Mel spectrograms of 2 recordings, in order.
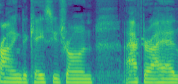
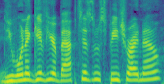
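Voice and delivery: ordinary talk, nothing marked

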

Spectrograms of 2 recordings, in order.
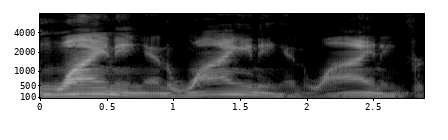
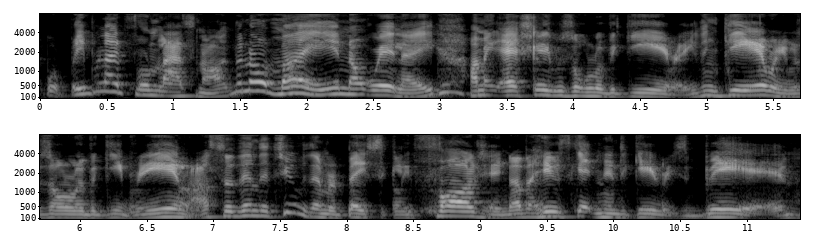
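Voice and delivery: lightly voiced gossiper, higher pitch; acted-out gossip; 5 semitones higher than usual. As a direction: dish the gossip in a raised mock voice. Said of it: "And she's like".

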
